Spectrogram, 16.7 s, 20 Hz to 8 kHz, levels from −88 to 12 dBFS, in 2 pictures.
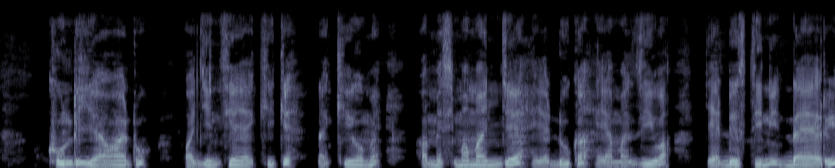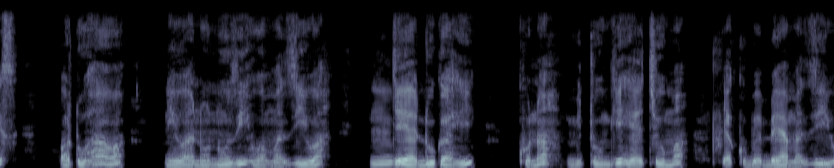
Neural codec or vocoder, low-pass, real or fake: codec, 16 kHz, 16 kbps, FreqCodec, larger model; 7.2 kHz; fake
